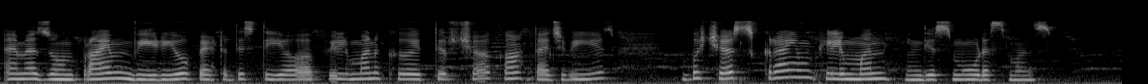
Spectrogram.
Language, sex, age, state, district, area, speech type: Kashmiri, female, 30-45, Jammu and Kashmir, Ganderbal, rural, read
